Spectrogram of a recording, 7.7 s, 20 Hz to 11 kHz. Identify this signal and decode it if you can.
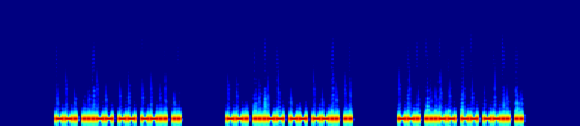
Morse code, heard as a keyed tone, about 37 wpm, 700 Hz. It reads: G3MZI G3MZI G3MZI
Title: DXCC-100 Call Signs - 5 Characters - Repeated 3x - 40wpm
